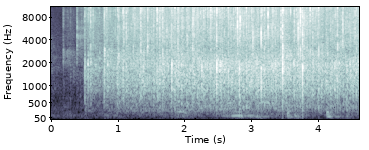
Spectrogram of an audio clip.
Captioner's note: applause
